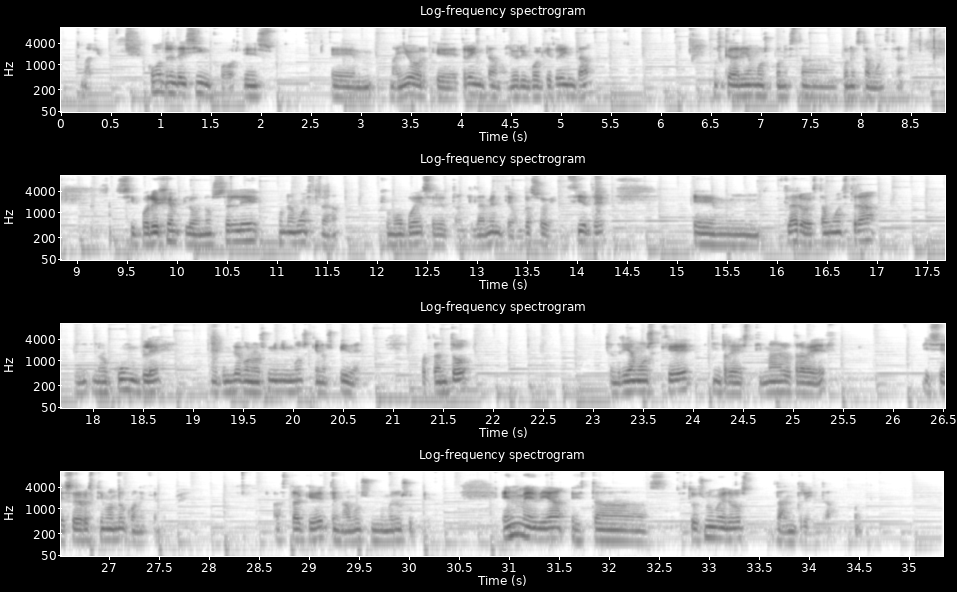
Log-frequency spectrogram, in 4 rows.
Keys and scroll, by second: 0.4 super+Left, 1.2 super+Up, 1.6 Right, 4.5 super+Right, 5.4 Down, 5.7 Right, 5.9 Down, 6.2 Left, 6.8 Down, 8.1 Up, 10.6 F9, 27.1 F9, 28.3 F9, 32.6 F9.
